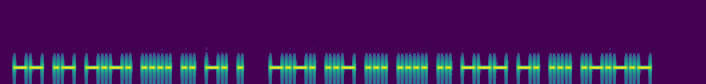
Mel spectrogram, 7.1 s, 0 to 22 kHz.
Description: Morse code, heard as a keyed tone, about 30 wpm, 700 Hz. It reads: MACHINE CUSHIONS.
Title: A Sound Of Thunder 30wpm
